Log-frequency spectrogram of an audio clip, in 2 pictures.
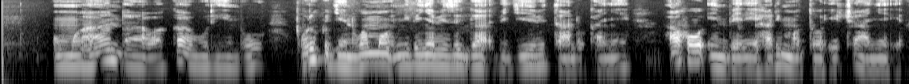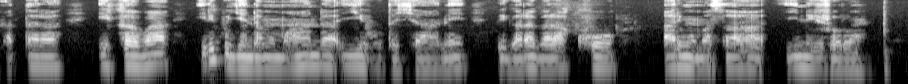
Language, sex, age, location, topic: Kinyarwanda, female, 36-49, Nyagatare, government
